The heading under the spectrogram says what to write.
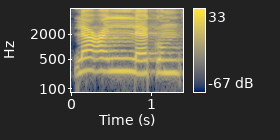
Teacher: لام کے اوپر تشدید ہے تو اس کو ہم شدت کے ساتھ پڑھیں گے، زور دے کے پڑھیں گے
